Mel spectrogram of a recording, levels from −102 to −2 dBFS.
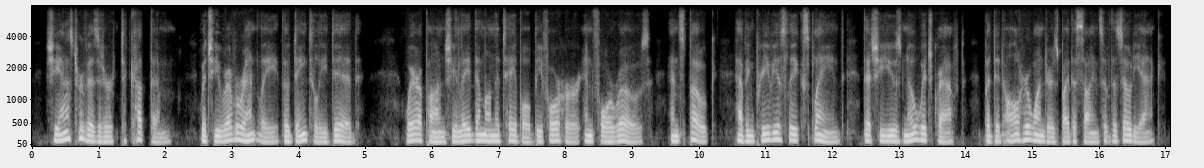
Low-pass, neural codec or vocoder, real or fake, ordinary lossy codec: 7.2 kHz; autoencoder, 48 kHz, 128 numbers a frame, DAC-VAE, trained on Japanese speech; fake; Opus, 24 kbps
